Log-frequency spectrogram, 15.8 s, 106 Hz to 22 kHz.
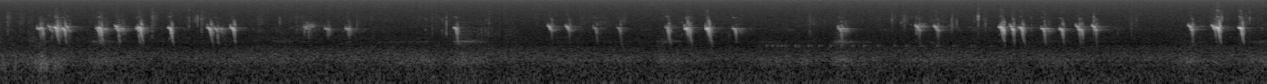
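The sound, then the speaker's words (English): Red crossbills, likely type 2, a big flock foraging on cones in the trees at a campsite, give repeated sharp, high kip calls in irregular bursts and clusters throughout, several birds overlapping, above a faint low background rumble. No one speaks. “There's some crossbills right here in the trees at the campsite. I think they're type 2s, foraging on cones in the trees.”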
